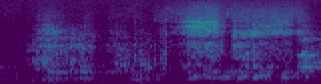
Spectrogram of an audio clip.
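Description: A woman's forceful, strained exhalations with the effort of pull-up reps: two breathy bursts about a second apart, the second one partly voiced like a grunt.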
